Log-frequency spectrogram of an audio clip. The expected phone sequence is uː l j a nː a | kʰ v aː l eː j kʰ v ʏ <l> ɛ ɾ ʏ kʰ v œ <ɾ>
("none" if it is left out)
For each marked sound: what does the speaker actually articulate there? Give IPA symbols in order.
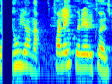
ɾ, l

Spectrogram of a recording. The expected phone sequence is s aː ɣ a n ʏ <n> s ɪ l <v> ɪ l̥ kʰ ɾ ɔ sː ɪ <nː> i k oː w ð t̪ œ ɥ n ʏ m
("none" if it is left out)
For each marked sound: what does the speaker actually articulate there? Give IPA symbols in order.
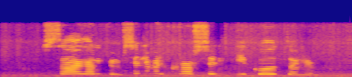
m, v, n

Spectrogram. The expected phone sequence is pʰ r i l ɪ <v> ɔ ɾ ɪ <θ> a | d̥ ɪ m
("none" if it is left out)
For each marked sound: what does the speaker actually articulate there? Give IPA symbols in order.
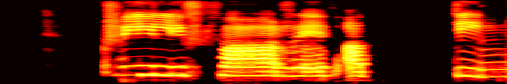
f, ð

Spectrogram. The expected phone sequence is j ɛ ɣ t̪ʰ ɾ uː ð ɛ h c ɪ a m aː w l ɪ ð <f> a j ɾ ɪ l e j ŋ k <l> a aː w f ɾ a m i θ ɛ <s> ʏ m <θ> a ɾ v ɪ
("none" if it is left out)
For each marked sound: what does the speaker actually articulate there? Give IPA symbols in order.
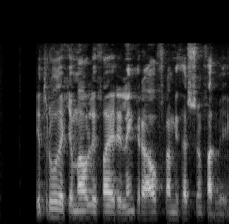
f, ɾ, sː, f

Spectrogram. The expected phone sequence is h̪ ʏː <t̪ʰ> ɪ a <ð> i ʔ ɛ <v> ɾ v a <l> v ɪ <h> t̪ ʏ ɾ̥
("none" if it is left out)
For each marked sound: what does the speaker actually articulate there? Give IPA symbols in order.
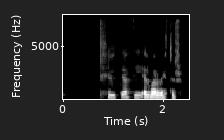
t̪, θ, none, ɾ, h

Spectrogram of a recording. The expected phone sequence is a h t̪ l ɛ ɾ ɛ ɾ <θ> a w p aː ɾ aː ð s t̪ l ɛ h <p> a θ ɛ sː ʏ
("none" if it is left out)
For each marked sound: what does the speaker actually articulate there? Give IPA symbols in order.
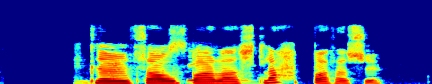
θ, p

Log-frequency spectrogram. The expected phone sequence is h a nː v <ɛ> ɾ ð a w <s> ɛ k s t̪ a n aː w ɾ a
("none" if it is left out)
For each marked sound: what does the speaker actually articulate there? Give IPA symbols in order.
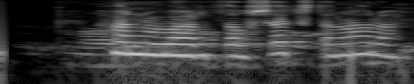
a, s

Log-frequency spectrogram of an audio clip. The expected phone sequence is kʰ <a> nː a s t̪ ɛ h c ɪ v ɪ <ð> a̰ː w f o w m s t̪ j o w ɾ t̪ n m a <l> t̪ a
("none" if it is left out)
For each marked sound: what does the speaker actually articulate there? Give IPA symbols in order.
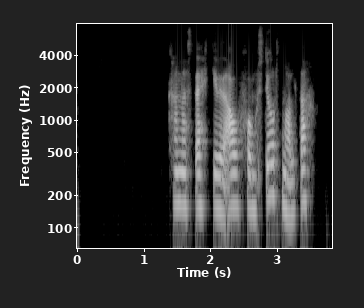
a, ð, l

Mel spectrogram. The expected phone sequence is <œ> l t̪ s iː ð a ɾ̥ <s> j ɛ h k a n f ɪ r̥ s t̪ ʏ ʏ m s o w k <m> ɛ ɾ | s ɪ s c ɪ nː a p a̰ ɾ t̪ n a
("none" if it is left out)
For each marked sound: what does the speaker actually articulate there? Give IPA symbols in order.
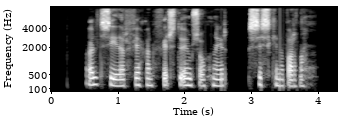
œ, f, n

